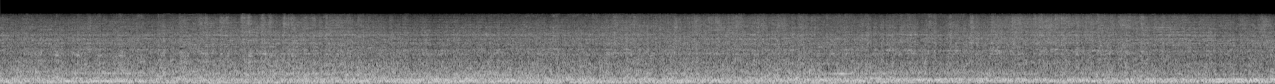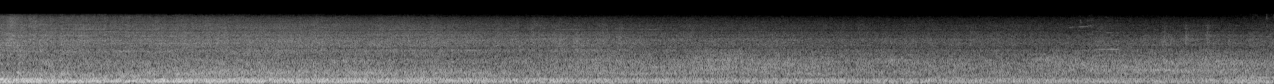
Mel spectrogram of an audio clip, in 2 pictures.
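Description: Freight cars rolling past, their steel wheels running on the rails, with the sound easing off after about two-thirds of the way through as the end of the train goes by.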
